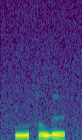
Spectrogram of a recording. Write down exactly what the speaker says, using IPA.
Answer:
u h ɔ̃ w ɵ

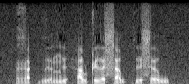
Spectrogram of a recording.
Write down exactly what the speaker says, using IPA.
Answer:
ɣ a˨˩ k̚ v ɨ˨˩˨ ə̯ ŋ ɨ˧ h a˧˥ w ʈ ɨ˧˥ ə̯ s a˨˩˨ w k ɨ˧ s ə˧ w

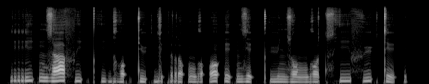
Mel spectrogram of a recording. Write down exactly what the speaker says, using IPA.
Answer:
r i ʔ n z a f i ʔ pʰ i ɡʱ ɔ ʔ t y ʔ ɡ e ʔ r ɔ ʔ ŋ ɡ ɔ ʔ ɔ ʔ e ʔ n z e ʔ pʼ y n z ɔ ŋ ɡ ɔ t͡sʰ i f y ʔ t e ʔ

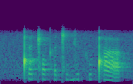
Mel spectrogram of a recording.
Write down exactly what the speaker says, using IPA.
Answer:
ǃʰ ɛ ǁ ɔ kʰ ɛ ǁ i ɡ i t͡sʰ u ǃʰ a

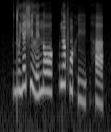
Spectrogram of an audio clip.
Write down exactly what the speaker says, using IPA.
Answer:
d u˧ j ɛ˦ ʃ i˦˨ l e˨˦ n ɔ˧ | ɡ ã˦ f ɔ̃˧ h i˨ | h a˨

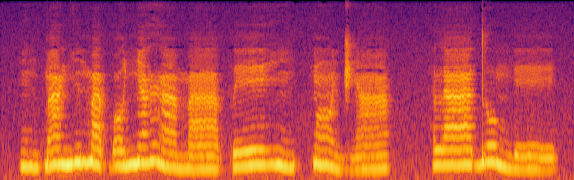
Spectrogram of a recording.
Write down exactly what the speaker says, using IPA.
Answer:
ĩ˨ ɡ͡b ã˦ ɡ ĩ˦ m a˨ ɓ ɔ˧ ɲ ã˦ ɣ ã˨ m aː˨ p eː˧ ɣ ĩ˨˦ k͡p ɔ̃˦˨ d͡ʒ ã˧ | l aː˧ d o˦˨ ŋ eː˨

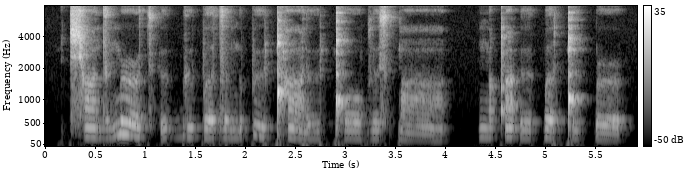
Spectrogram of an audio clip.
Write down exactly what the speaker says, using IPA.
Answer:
t͡ɕʰ ɑ̃ d ə ŋ ə˞ t͡sʼ ʉ ɡ͡b ʉ p ə d l ə ŋ ʏ p ʉ ǃʰ ɑ̃ ɾ ʉː ǃʰ oː b l ʉ s k͡p ɑ̃ː | ŋ ə qʼ ə̃ ʔ ʏː k͡p ə ǃ ʉ k͡p ə˞

